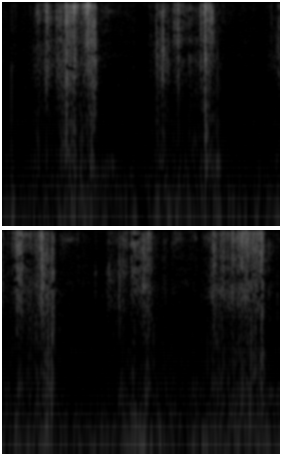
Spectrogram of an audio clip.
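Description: A solid yellow wooden pencil is turned by fingertips in a small pink plastic sharpener, its blade shaving the wood. Soft, dry, bright rasping bursts come in uneven waves with quiet gaps between them, almost all of the sound high and crisp with little low end.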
